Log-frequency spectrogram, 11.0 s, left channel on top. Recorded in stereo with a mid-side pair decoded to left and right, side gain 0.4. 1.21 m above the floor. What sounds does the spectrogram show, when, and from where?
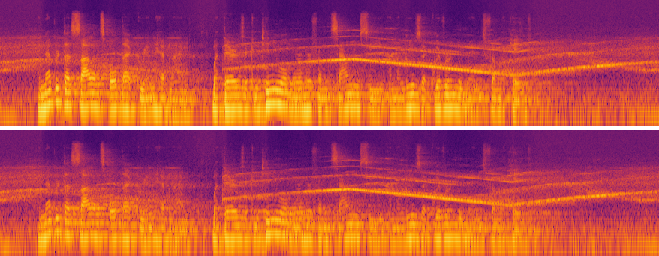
0.6 s a man speaking: 40° left, 0.5 m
